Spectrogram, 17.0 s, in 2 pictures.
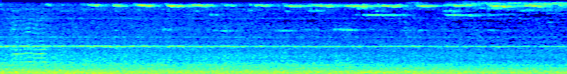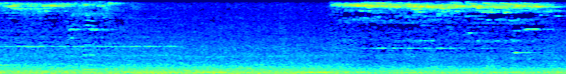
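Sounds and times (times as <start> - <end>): train rumbling into platform: 0.0 - 16.9
thin high-pitched squeal: 13.5 - 16.9.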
